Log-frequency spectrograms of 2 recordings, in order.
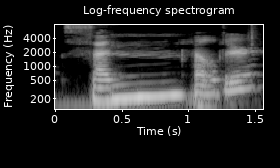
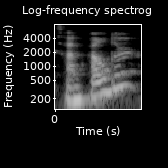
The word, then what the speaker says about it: Sennefelder: reviewing three widows and a corpse by Deborah son elder son Felder that's how you say it um I don't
